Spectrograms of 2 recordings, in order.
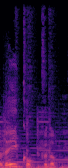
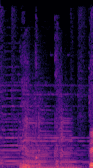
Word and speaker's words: レイコップ: あのハンドクリーナーのレイコップのプの無声化がすごい上手だなって思ってる。 – 何言ってるのか分かんないね。 – ナレーションとして誰か分かんないんだけど、レイコップっていうね、プの発音のね、無声化がすごい上手なんだよ。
